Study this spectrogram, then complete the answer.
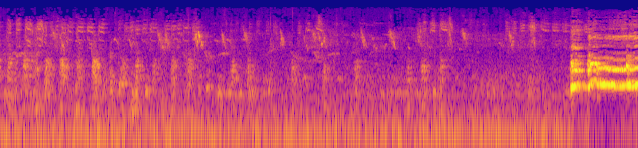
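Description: Small birds chirp and twitter busily close by.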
